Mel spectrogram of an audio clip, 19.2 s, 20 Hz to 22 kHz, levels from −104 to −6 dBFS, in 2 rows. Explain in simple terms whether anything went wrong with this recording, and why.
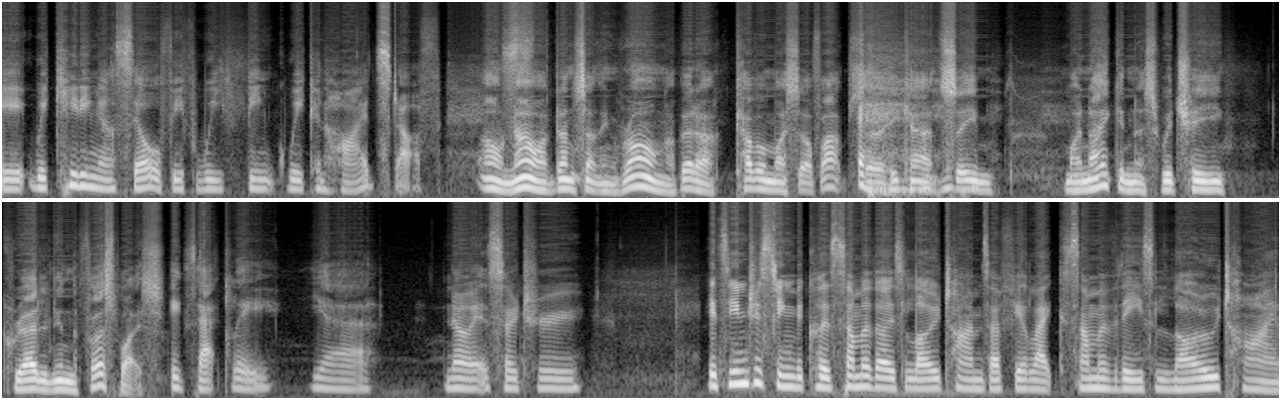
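Something did go wrong: the speech carries a crude rate conversion from start to finish. The clip's sample rate was changed by simply dropping samples to fit the new rate, with no smoothing filter, which fits a shift from 48 kHz to 44.1 kHz. That leaves a gritty fizz that rides on the louder and brighter sounds. Unlike clipping, it doesn't crack on peaks. Its tones clash with the voice rather than following its pitch.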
